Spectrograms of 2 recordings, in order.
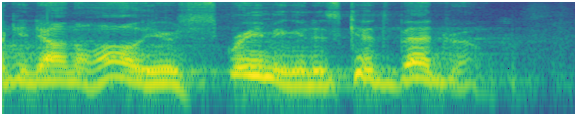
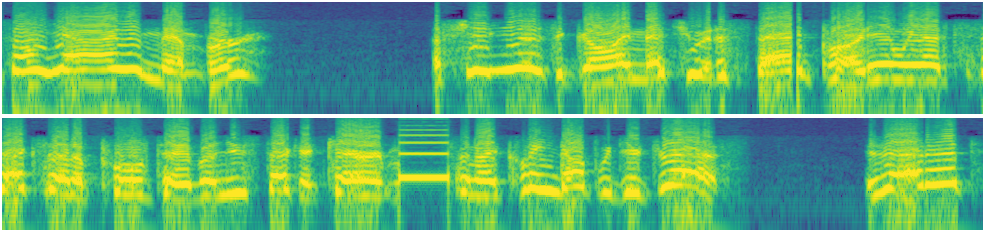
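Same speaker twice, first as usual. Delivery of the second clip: high, loud, excited recall; eager recollection; 4 semitones higher, 10 dB louder than usual. Acted. Man recalling a wild party, excited. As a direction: pour out the memory, loud and high.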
